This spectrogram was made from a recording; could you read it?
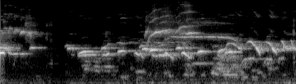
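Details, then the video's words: Singing white-rumped shama at a songbird competition, Suara Agung event, 1 October 2023, where it won first place: a short whistled phrase, a brief silence, then a rich tumbling run of high and mid notes. "murai batu"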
